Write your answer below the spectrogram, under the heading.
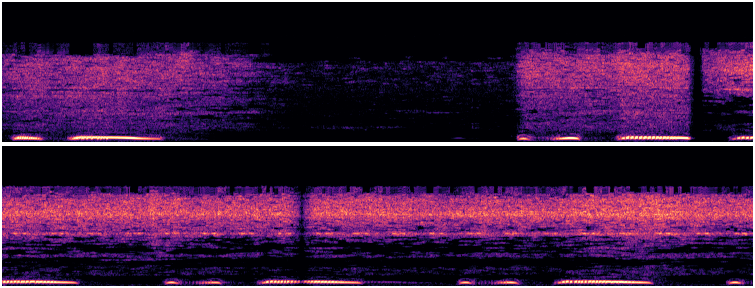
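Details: Cooing of a spotted dove meant to rouse both males and females; soft, low hoots come in clustered runs, with a silent gap near the start and a steady hiss in the background.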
